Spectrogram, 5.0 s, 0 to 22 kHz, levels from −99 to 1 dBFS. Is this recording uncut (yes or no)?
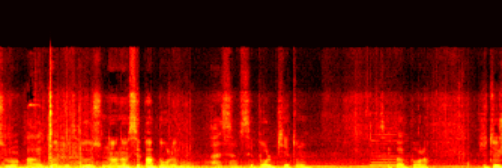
yes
